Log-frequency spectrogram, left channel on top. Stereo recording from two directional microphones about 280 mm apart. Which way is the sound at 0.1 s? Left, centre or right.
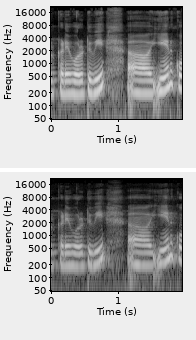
Centre.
